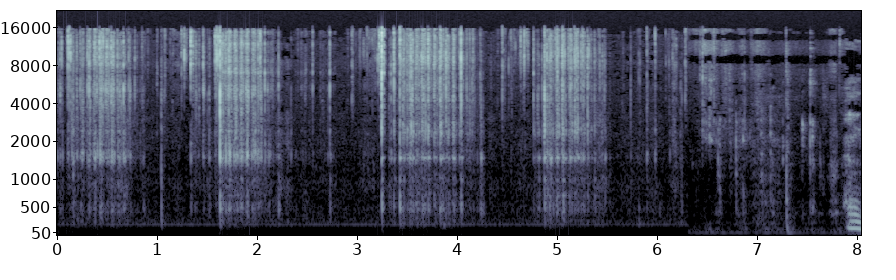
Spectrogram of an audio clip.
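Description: T8 Torx screwdriver turning small screws out of the metal plate inside an Apple AirPort Extreme router: four short scraping, ticking bursts, each under a second. A faint steady hum runs beneath them and stops about six seconds in.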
